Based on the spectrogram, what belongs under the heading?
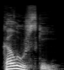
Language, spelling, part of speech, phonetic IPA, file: Russian, калужский, adjective, [kɐˈɫuʂskʲɪj], Ru-калужский.ogg
- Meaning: Kaluga (city in Russia)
